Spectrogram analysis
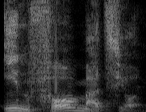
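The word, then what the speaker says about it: Information: اما الاي قول معايا انفورماتيون. انفورماتيون. ليه بقى يا احمد؟ لان الاي او ان في اخر الكلمة بتتنطق تسيون.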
